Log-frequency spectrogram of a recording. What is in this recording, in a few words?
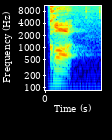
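"got", Cantonese, mid level tone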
